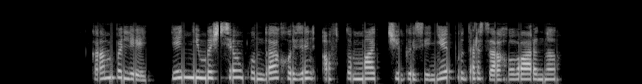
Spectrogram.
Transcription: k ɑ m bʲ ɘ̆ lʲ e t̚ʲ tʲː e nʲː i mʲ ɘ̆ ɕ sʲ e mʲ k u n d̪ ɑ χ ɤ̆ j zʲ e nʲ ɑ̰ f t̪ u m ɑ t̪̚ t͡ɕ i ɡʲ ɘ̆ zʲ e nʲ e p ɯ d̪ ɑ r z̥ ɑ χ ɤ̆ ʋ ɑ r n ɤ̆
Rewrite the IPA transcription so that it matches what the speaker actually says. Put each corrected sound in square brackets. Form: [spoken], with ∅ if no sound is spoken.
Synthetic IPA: k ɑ m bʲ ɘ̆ lʲ e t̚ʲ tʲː e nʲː i mʲ ɘ̆ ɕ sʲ e mʲ k u n d̪ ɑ χ ɤ̆ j zʲ e nʲ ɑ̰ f t̪ [o] m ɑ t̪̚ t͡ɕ i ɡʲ ɘ̆ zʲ e nʲ e p ɯ d̪ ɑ r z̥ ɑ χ ɤ̆ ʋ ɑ r n ɤ̆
